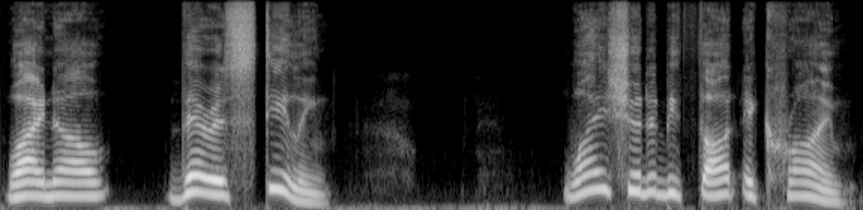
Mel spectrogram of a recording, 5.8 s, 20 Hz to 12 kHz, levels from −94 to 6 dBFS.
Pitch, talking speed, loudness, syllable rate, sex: 180 Hz, 125 wpm, -17 LUFS, 4.0 syllables/s, male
